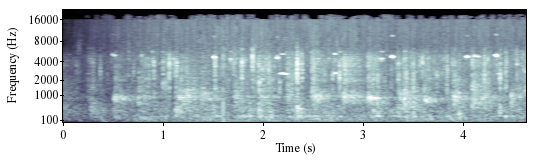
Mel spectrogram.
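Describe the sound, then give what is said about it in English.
Horse hooves clip-clop in a quick, steady rhythm over a dense, rumbling wash, like Hades' chariot drawn by four black horses being pulled along at speed, loud throughout with no voices. “Hades had a magnificent chariot drawn by four black horses.”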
